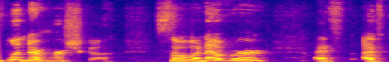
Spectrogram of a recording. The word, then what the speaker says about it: Hrcka: last name is pronounced hershka like it was h-e-r-s-h-k but it's h r c k so there's no vowel except for the a except for the a so it's linda hirschka so whenever i've called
